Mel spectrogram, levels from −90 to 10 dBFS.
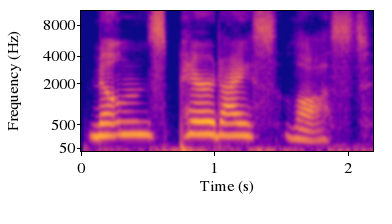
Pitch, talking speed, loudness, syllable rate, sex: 250 Hz, 80 wpm, -16 LUFS, 3.4 syllables/s, female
